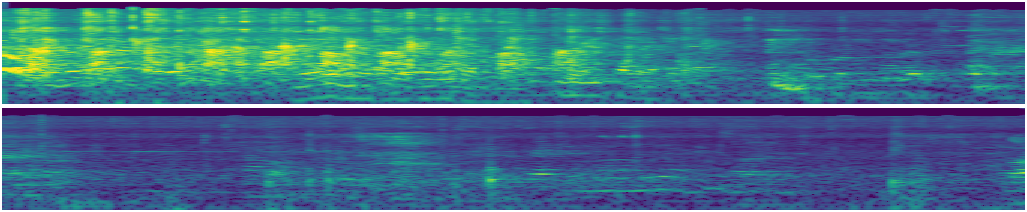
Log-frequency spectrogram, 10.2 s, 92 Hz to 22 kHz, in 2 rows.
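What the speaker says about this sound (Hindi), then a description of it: "कमाल इन सभी के लिए जोर भरा तालियां बजाइए" An audience claps at a poster launch event for the film Chandni Bar 2, a dense patter of applause running throughout, louder at the start and thinning later, mixed with an amplified voice talking.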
